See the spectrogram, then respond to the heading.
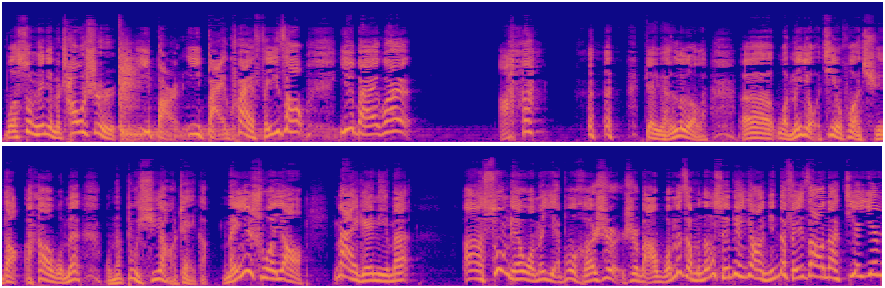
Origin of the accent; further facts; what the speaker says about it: Henan, China; 在我老家河南那个地方，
